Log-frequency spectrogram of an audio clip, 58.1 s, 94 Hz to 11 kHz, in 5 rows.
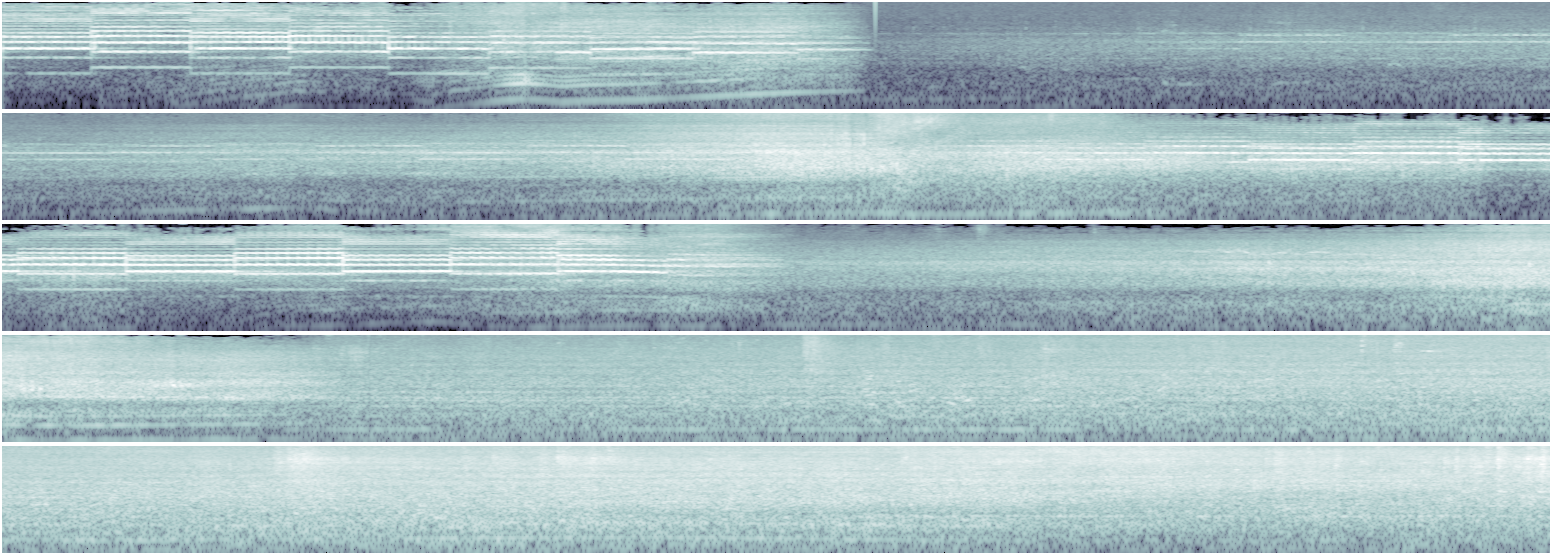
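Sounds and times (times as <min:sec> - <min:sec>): two-tone emergency siren: 0:00.0 - 0:29.2, 0:32.1 - 0:37.4
car approaching: 0:01.5 - 0:08.9, 0:10.0 - 0:20.6, 0:25.6 - 0:58.0
vehicle rushing past: 0:03.0 - 0:06.5, 0:12.6 - 0:20.7, 0:32.6 - 0:38.8.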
